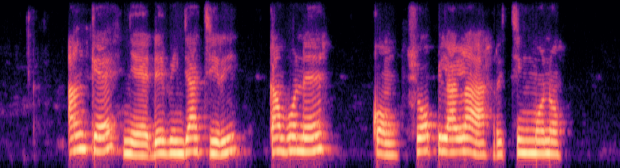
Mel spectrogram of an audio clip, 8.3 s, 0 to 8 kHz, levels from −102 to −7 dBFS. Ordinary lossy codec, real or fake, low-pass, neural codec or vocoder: Opus, 24 kbps; real; 7.2 kHz; none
